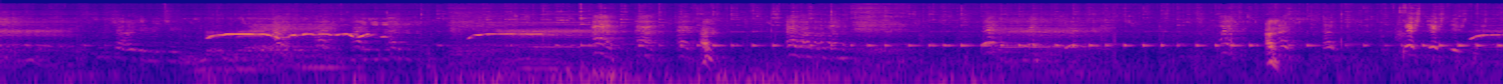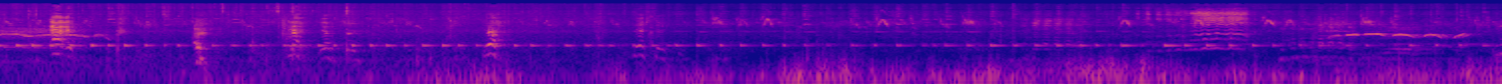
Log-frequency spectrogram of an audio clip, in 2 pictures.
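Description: A flock of sheep and goats bleating, with repeated cries from several animals, as the flock is herded along.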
